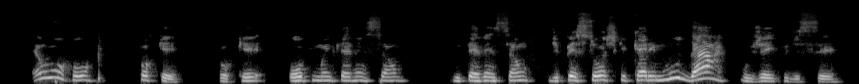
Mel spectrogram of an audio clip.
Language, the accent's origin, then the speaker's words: Portuguese; Alenquer, Pará, Brazil; also born or lived in Baixo Amazonas; Eu nasci no Baixo Amazonas, eu me criei numa cidade chamada Alenquer.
